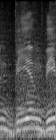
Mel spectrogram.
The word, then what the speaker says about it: BMW: इस कार पे काम स्टार्ट करने से पहले चलिए जानते हैं BMW के बारे में जिसका प्रॉपर प्रोनाउंसिएशन BMV भी होता है।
